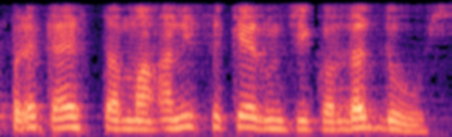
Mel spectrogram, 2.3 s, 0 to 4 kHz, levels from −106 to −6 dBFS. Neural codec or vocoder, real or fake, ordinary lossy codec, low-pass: codec, 16 kHz, 0.4 kbps, LongCat-Audio-Codec; fake; AAC, 32 kbps; 3.6 kHz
